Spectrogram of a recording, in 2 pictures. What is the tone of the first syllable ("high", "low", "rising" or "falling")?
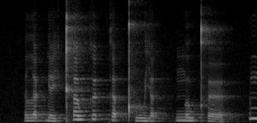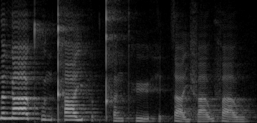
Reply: low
